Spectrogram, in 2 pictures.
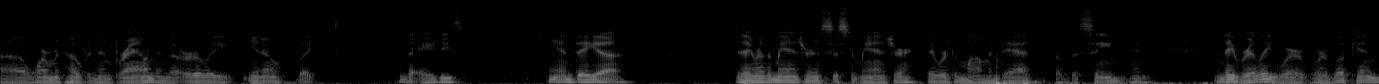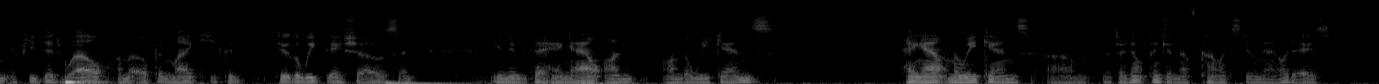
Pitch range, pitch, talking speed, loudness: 80-95 Hz, 90 Hz, 170 wpm, -43 LUFS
